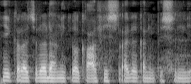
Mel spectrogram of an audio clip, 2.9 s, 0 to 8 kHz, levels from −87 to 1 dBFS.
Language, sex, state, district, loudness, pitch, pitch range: Telugu, male, Andhra Pradesh, Sri Satya Sai, -18 LUFS, 115 Hz, 110-120 Hz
